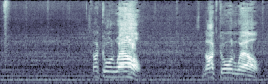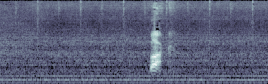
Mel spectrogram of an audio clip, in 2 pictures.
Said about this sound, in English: But yeah, we're in traffic. Traffic caused by train crossing.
